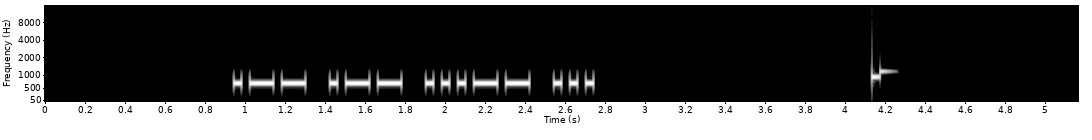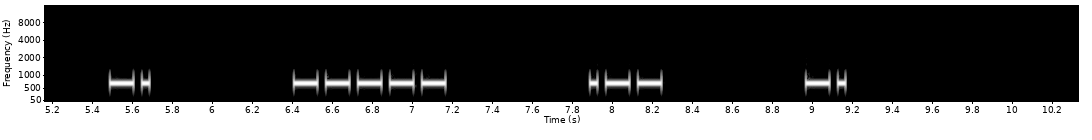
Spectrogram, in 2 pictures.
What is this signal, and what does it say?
Morse code, heard as a keyed tone, about 31 wpm, spaced as for 15 wpm, 700 Hz. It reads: WW3S N0WN
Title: USA Call Signs - 4 Characters - 6x Character Spacing - 30wpm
